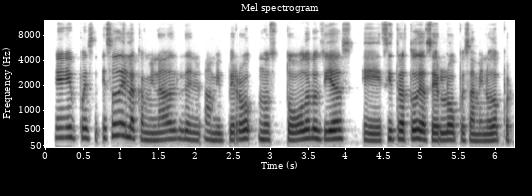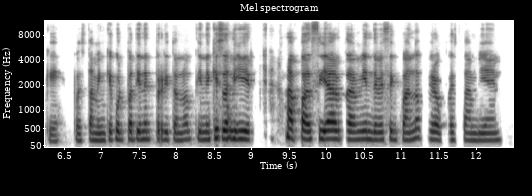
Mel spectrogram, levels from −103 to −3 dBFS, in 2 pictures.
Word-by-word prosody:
Eh, 260 0 -1
pues, 255 -2 -6
eso 260 +5 -4
de 320 -2 0
la 250 -3 0
caminada 205 +1 -5
del 220 -4 -7
a 215 - -7
mi 190 -1 -6
perro, 215 +5 -3
no 210 -2 -4
es 205 0 -13
todos 210 +4 0
los 235 -2 0
días, 230 +1 +1
eh, 185 -2 -4
sí 230 - -3
trato 220 0 +1
de 230 - +5
hacerlo, 195 -1 0
pues, 195 -1 -9
a 185 - -2
menudo, 180 +2 -4
porque, 170 -4 -9
pues, 185 -1 -8
también 190 -2 -2
qué 210 +1 0
culpa 215 0 +1
tiene 215 0 +3
el 215 - -12
perrito, 210 -1 -1
¿no? 210 +2 -5
Tiene 205 -1 -1
que 245 +2 +5
salir, 225 -1 +6 0.5
a 240 -3 +6
pasear 225 0 +6
también, 215 +1 +3
de 205 - +1
vez 205 +1 -2
en 215 -2 -1
cuando, 215 +4 -1
pero, 205 -2 +1
pues, 200 0 -6
también 190 0 -4
210 Hz, 215 wpm, -21 LUFS, 195-225 Hz, 0.5 s, salir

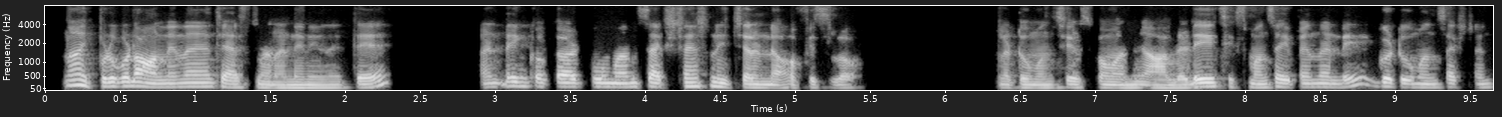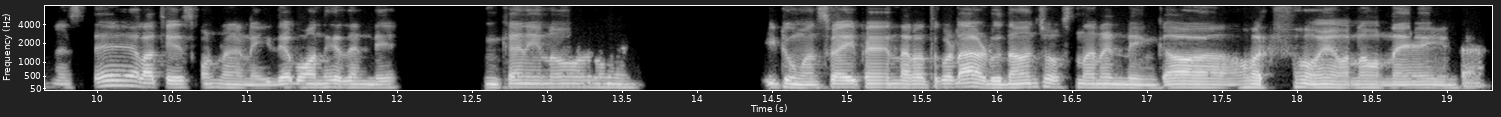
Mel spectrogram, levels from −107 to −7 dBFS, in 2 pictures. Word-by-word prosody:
ఆ! - - +2
ఇప్పుడు 145 0 +2
కూడా 150 -1 +5
ఆన్లైన్ 125 +2 +1 0.2
చేస్తున్నానండి 100 -3 -1
నేనైతే, 100 +3 -2 0.8
అంటే 130 +4 -3
ఇంకొక 140 -2 -4
2 130 0 -1
మంత్స్ 130 +3 0
ఎక్స్‌టెన్షన్ 145 +3 -2
ఇచ్చారండి. 105 -3 +1
ఆఫీస్‌లో. - - -7 1.0
ఇట్లా 105 - -5
2 105 - +1
మంత్స్ 100 +1 -5
చేసుకోమని 100 -1 -1
ఆల్రెడీ 100 +7 +3 0.2
6 125 - -10
మంత్స్ 110 +4 -1
అయిపోయిందండి. 125 -1 -1
ఇంకో 140 - +2
2 125 - +2
మంత్స్ 110 +2 -4
ఎక్స్‌టెన్షన్ 115 0 -10
ఇస్తే 115 - -4 0.2
అలా 130 - +3
చేసుకుంటున్నానండి 115 -3 -2
ఇదే 115 +2 +2
బాగుంది 115 +1 +1
కదండీ. 110 -1 -1 0.7
ఇంకా 120 +3 -1
నేను 120 0 -2 1.4
ఈ - - +3
2 120 - +3
మంత్స్ 105 +4 -1
అయిపోయిన 120 0 +2
తర్వాత 115 0 +1
కూడా 125 +2 +4
అడుగుదామని 115 +4 +2
చూస్తున్నానండి 115 -3 0
ఇంకా 105 +3 +1 0.5
వర్క్ 110 - +1
ఫ్రమ్ 125 -3 +2
ఏమన్నా 105 0 0
ఉన్నాయా 105 0 0 0.2
ఏంటా, 95 - -4
115 Hz, 145 wpm, -24 LUFS, 105-125 Hz, 1.4 s, కూడా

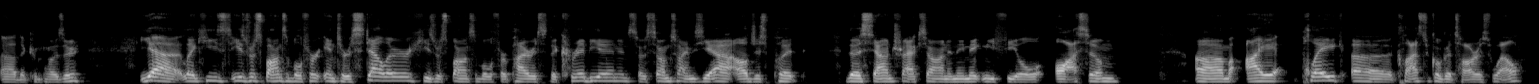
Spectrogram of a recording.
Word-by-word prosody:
uh, 120 0 -4
the 110 -1 -7
composer. 120 +6 -4 0.6
Yeah, - - +6
like, 145 -1 0
he's 160 -3 -6
he's 170 +1 -3
responsible 150 -3 0
for 150 +1 -3
Interstellar, 175 +5 0
he's 145 -3 -4
responsible 130 -1 -3
for 120 0 -6
Pirates 130 -1 0
of - - -12
the 120 - -3
Caribbean, 165 0 -3
and 150 -2 -9
so 130 -3 -7
sometimes, 135 -1 -3
yeah, 140 -1 +4
I'll 130 0 +3
just 135 0 -6
put 140 -4 -1 0.5
the 150 - +6
soundtracks 135 -2 +2
on, 130 -2 0
and 125 - 0
they 130 - +1
make 130 -1 +1
me 135 -1 0
feel 120 -2 -2
awesome. 135 +2 +3 0.8
Um, 135 -1 +4
I 145 +2 +6 0.2
play 180 +1 +3
c - - -19
uh, 130 -6 0
classical 140 +1 -2
guitar 120 -2 -2
as 115 - -7
well. 155 +3 -3
135 Hz, 165 wpm, -25 LUFS, 130-150 Hz, 0.8 s, Yeah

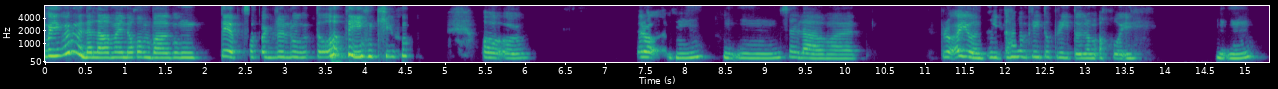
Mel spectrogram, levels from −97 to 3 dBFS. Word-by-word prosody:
May 345 +2 +8 0.3
nalaman 265 0 +3
akong 275 0 +1
bagong 255 0 +1 0.2
tip 285 -3 +2
sa 290 0 -5
pagluluto, 280 +5 0
thank 320 -4 +6
you. 305 -3 -3 1.1
Oo. 240 -2 -3 1.4
Pero 285 0 +4 0.3
mhm? 255 +5 -1 0.2
Mm, 235 -2 -3
salamat. 220 -5 -4 1.0
Pero 285 -1 0
ayun, 290 -6 +3
mm, - - -18
prito 265 -3 -2
hanggang 295 -1 0
prito-prito 275 -5 -4
lang 230 0 -1
ako, 225 -2 -6
eh. 225 +1 -4 0.9
Mm? 240 +5 -2
265 Hz, 95 wpm, -23 LUFS, 240-285 Hz, 1.4 s, May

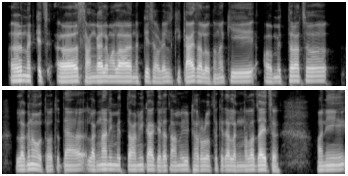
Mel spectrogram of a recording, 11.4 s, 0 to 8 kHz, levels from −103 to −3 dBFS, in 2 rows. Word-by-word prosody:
अ, - - +2 0.2
नक्कीच. 130 0 -2
अ, 115 +1 +7
सांगायला 115 +3 +2
मला 115 0 +3 0.2
नक्कीच 110 +1 -5
आवडेल, 105 +3 -3
की 115 - -11
काय 115 +3 +6
झालं 115 -3 +1
होतं 95 -1 -6
ना 105 - -5
की 115 +1 -1 0.2
अ, 105 - -3
मित्राचं 125 +3 0 0.6
लग्न 105 +4 0
होतं. 100 -5 -1
तर 105 - -9
त्या 105 -1 -1 0.3
लग्नानिमित्त 110 +1 -1
आम्ही 110 +1 -1
काय 110 -1 +1
केलं, 100 0 -2
तर - - -2
आम्ही 110 +2 -3
ठरवलं 105 0 -2
होतं 100 +2 -6
की 110 - -5
त्या 105 0 0
लग्नाला 100 +1 -1
जायचं. 105 -5 +3 0.7
आणि 110 +4 -2
110 Hz, 170 wpm, -25 LUFS, 105-115 Hz, 0.7 s, अ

